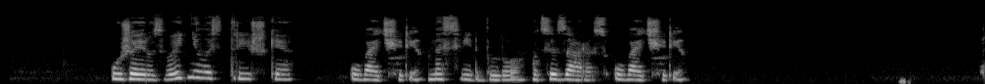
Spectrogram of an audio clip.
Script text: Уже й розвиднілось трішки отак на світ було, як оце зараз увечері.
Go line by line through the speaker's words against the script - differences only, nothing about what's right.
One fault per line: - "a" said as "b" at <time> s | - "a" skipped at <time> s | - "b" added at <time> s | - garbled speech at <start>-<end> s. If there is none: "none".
- "отак" said as "увечері" at 3.5 s
- "як" skipped at 5.3 s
